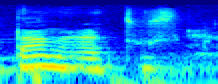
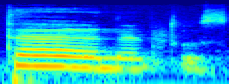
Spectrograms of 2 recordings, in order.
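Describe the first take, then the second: First: The stress is on the second syllable. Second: The stress is on the first syllable. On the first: The speaker calls it wrong. "eu passei o vídeo todo falando Thanatos" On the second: The speaker calls it right. "a forma correta de se pronunciar é Thanatos, com acento"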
